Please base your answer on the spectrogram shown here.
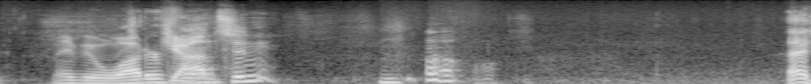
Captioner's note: laughing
